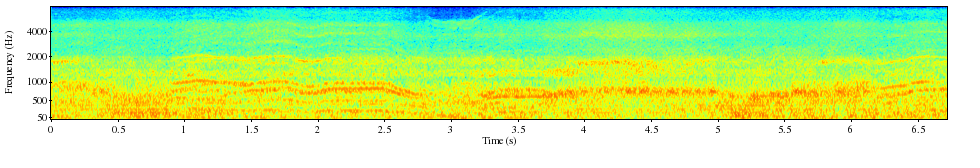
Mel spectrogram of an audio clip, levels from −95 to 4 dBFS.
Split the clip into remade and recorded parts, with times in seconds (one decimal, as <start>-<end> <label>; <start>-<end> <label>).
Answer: 0.0-0.9 remade; 0.9-3.7 recorded; 3.7-6.2 remade; 6.2-6.7 recorded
